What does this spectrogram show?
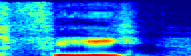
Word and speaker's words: Fi: example of the game fee I hear people pronounce the name is v but I'm pretty damn sure it's fee I think Hyrule warriors says 5 but [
